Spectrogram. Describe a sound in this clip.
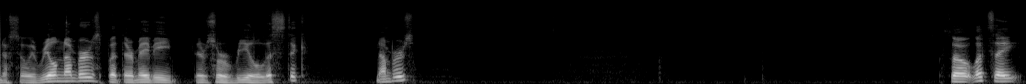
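A middle-aged man speaks calmly and closely into a microphone, pausing between phrases.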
